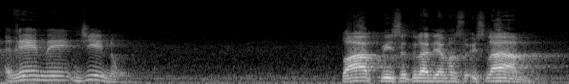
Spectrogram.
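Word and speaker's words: René Guénon: Tulisannya Reneguenon, Rene Guenon. Cara bacanya Rene Geno.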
